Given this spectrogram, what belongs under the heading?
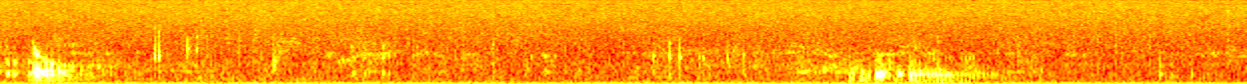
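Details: Stomach rumbling while eating, attributed to low air pressure: quiet gurgles and a couple of rumbles over room hum, with faint chewing; bowel sounds (borborygmi).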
